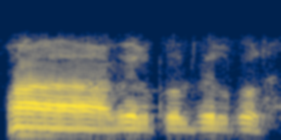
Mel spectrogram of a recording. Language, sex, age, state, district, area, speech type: Kashmiri, male, 30-45, Jammu and Kashmir, Ganderbal, rural, conversation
